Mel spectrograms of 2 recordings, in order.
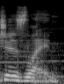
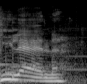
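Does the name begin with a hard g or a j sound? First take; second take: j sound; hard g. First: The name begins with a j sound. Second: The name begins with a hard g sound. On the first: It is the form used for this one person. "But for her, it can be Ghislaine" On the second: It is the usual form of the name. "if you ever meet someone and their name is is G H I S L A I N E, it's Guylaine"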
